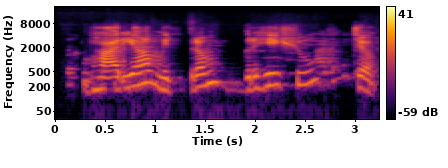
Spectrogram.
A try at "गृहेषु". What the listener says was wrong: हाँ, कोई इसका उच्चारण ऐसे कर देते हैं, ग्रह कर देते हैं। ग्रह बोलना नहीं है, क्या बोलना है? ग्रो या तो ग्री, जो बोलना है।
